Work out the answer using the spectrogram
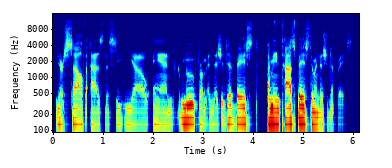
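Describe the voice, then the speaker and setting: A man's voice: mid-range voice, normal speed, darkish tone, no echo, studio quality. Enthusiastic man co-hosting. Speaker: podcast co-host. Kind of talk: casual chat.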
